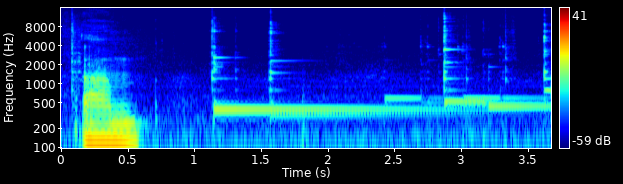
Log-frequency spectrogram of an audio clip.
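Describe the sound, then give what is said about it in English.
Notes plucked one by one on a kalimba (thumb piano, mbira), unhurried, each a ringing metallic tone that lingers and overlaps the next. “Maybe more colloquially known as a thumb piano. And I, it's very fun to mess around with. Let you hear.”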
